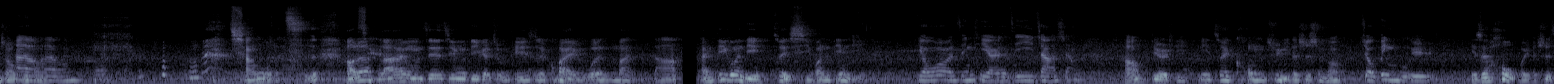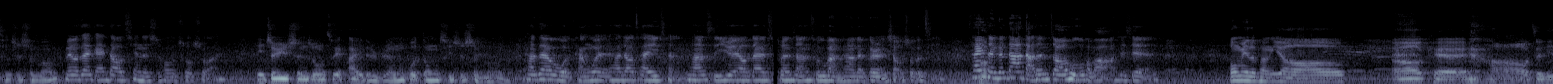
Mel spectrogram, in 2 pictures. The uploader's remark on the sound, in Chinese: 本單元為南方家園小客廳與逗點學校聯合制播，也是首次以「Live Podcast」的形式在2023年讀字公民市集上錄音。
